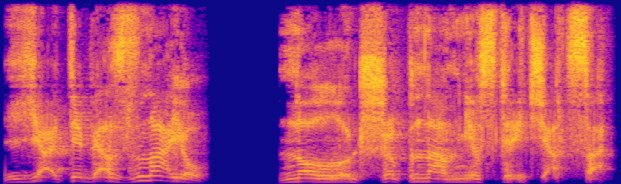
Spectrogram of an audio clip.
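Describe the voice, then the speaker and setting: Woman as proud, gruff male mage baron for a storybook; slow, husky delivery. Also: bright, forceful tone, full character voice. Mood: haughty. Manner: gruff, arrogant, lowered voice. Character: haughty ancient male baron mage Dirk.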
